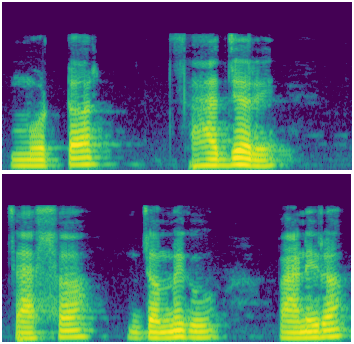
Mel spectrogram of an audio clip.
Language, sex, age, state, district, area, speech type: Odia, male, 18-30, Odisha, Jajpur, rural, spontaneous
